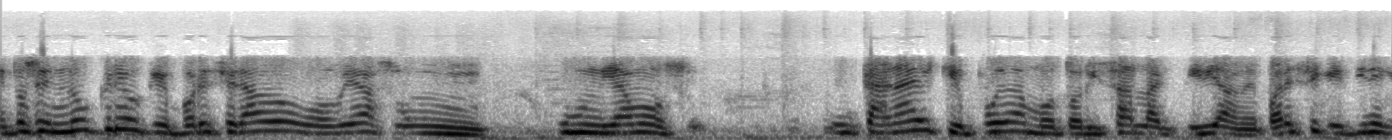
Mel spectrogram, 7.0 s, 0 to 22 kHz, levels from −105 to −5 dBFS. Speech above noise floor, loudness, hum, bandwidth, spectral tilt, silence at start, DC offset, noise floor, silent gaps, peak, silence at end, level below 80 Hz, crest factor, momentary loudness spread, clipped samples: 24 dB; -15 LUFS; none; 5.4 kHz; -8.5 dB/octave; 0 s; under 0.1%; -38 dBFS; none; 0 dBFS; 0 s; -42 dBFS; 14 dB; 8 LU; under 0.1%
